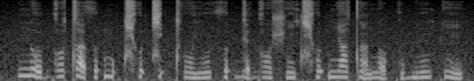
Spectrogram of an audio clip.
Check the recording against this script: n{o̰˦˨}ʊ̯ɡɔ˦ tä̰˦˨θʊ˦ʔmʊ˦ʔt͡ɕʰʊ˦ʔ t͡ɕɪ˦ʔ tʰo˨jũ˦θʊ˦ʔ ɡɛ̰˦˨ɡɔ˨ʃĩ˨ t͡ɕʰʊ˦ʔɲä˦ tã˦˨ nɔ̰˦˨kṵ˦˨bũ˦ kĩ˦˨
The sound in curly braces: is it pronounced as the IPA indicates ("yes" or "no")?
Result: yes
